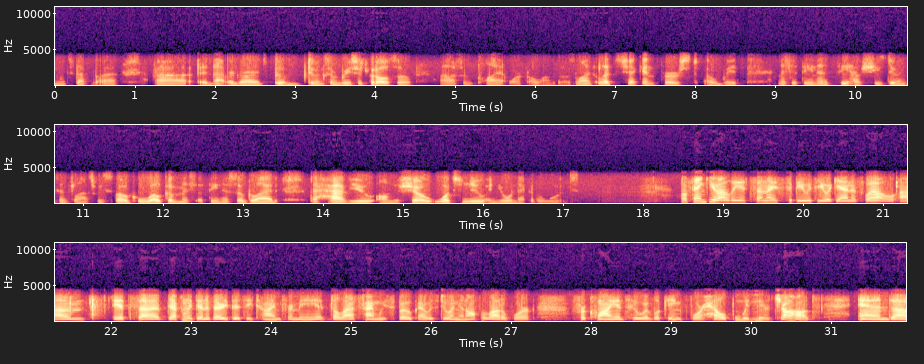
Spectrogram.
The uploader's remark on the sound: a real, live call-in show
